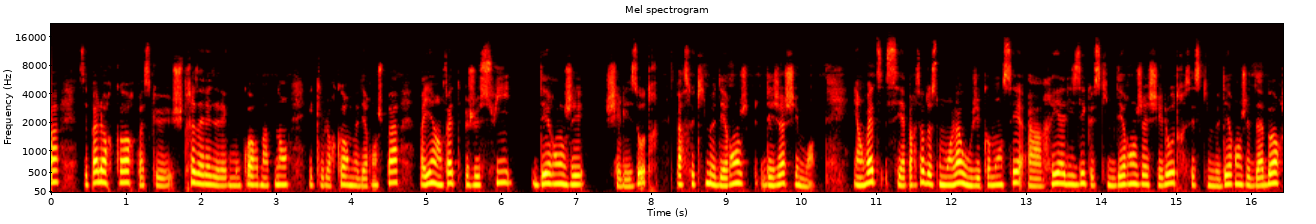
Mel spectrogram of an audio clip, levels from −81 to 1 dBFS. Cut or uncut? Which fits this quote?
uncut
